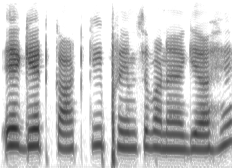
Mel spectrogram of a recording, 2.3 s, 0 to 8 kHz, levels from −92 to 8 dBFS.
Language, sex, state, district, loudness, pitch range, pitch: Hindi, female, Bihar, Gaya, -20 LUFS, 235-280 Hz, 250 Hz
